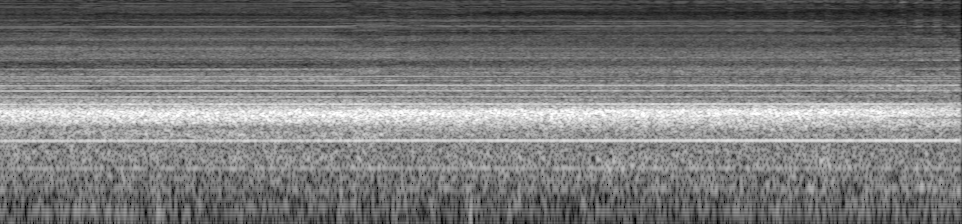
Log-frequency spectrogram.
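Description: Heat gun blowing steadily, a constant rush of air with a steady motor hum, as it shrinks heat-shrink wire connectors to seal them.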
